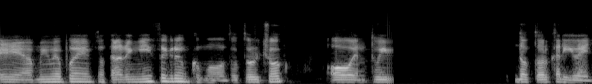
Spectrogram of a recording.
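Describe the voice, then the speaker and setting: With long, frequent pauses, a man at a medium pitch speaks at a moderate pace in a monotone, flat intonation, his tone bright and sharp in a dry, close sound with no echo. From Cayman Islands. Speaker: streamer and podcast guest. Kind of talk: casual chat. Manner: loud.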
